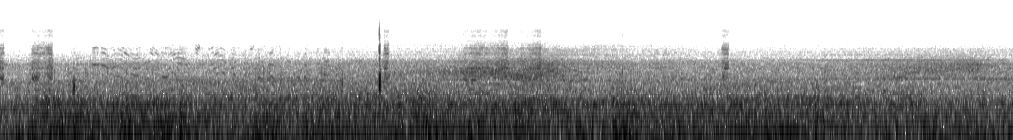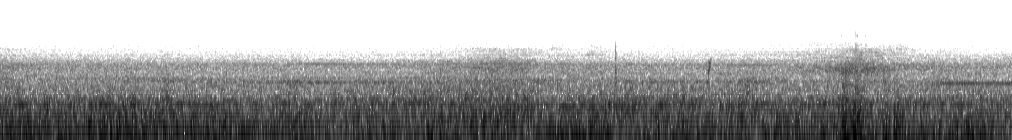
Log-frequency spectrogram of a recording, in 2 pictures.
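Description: Steady low rumble of a car driving at road speed, heard from inside the cabin: tyre and engine noise, with a couple of sharp ticks about six and eleven seconds in.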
